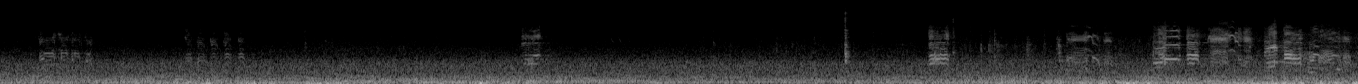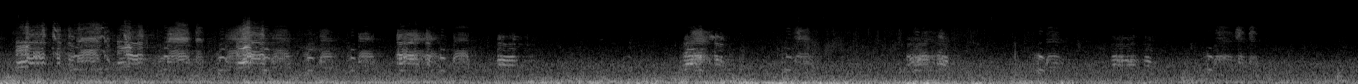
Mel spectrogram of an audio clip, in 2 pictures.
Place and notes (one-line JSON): {"title": "Västra Vindbrovägen, Uppsala, Sweden - Birdwatching tower in February", "date": "2019-02-24 11:55:00", "description": "A warm, sunny day in late February. Birdwatch tower. Water bird crying.\nRecorded with Zoom H2n, 2CH, deadcat, handheld.", "latitude": "59.83", "longitude": "17.67", "altitude": "4", "timezone": "GMT+1"}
